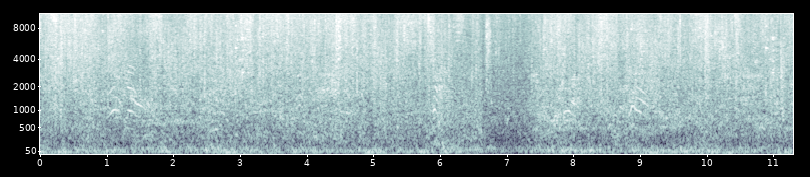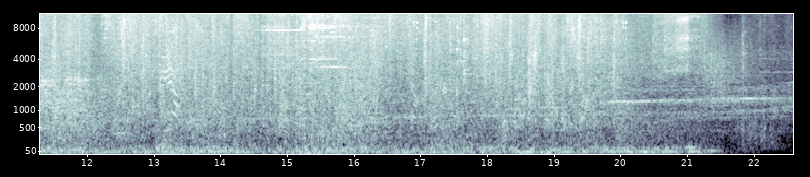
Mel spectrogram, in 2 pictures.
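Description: Crackling electric spell blasts boom and zap.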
